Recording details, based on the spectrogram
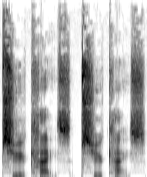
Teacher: with the long u in the first syllable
